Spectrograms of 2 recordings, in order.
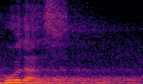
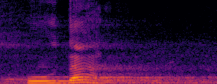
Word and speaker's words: Judá: No es Judas, es Judá.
